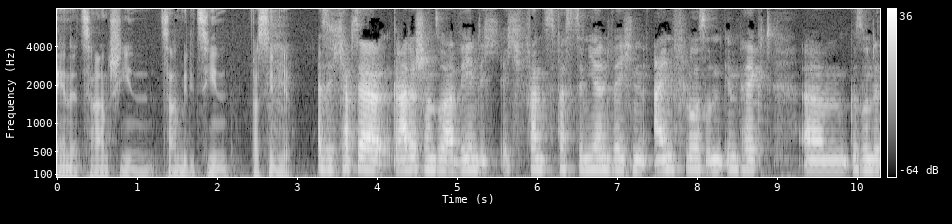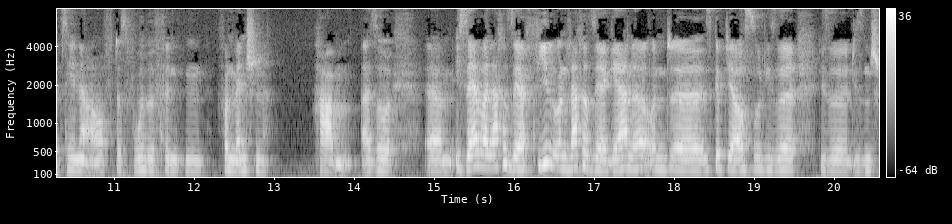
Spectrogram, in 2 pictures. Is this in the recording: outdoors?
no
